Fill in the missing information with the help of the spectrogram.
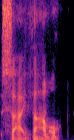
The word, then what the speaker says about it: Cajthaml: So my full last name is pronounced Cajthaml.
